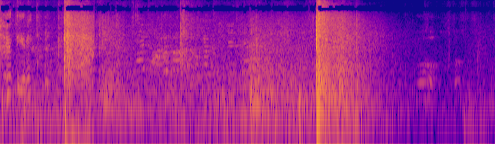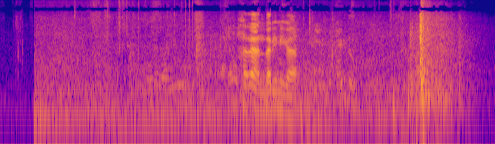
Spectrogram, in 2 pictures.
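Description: Firecrackers bang loudly outdoors.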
